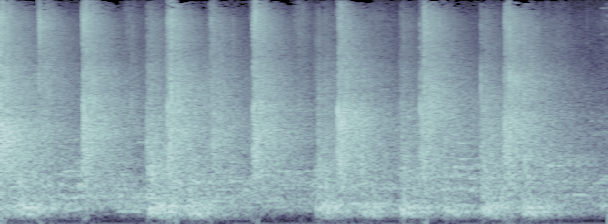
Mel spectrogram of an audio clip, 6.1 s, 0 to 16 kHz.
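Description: A step team stepping: sharp stomps and claps in a steady rhythm, about one hit every 0.8 s, each hit trailing off in a long echo.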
